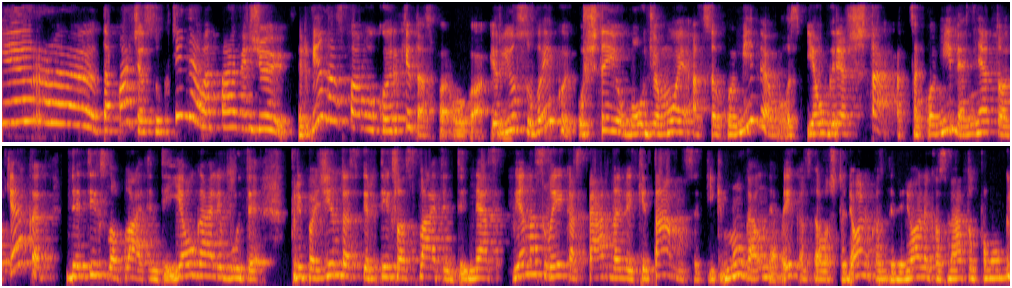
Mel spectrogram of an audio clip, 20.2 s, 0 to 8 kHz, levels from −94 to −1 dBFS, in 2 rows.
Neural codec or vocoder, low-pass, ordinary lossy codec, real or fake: none; 7.2 kHz; AAC, 48 kbps; real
